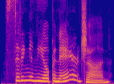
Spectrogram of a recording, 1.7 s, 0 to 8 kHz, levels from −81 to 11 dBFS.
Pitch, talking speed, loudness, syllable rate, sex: 290 Hz, 210 wpm, -13 LUFS, 5.8 syllables/s, female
